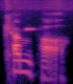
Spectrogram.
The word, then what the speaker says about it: camper: the last letter so according to the british ipa we do not pronounce r so it is happy kampa no r sound but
